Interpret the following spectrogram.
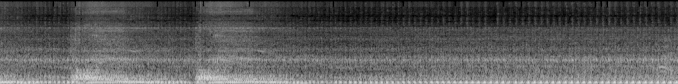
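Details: GPX Moto FSE 250E slide carburettor being rejetted and adjusted: a couple of blips, then a choppy thumping idle at about three beats a second with uneven cadence, smoothed by turning the air screw an eighth to a quarter turn. Rough idle from air screw setting.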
